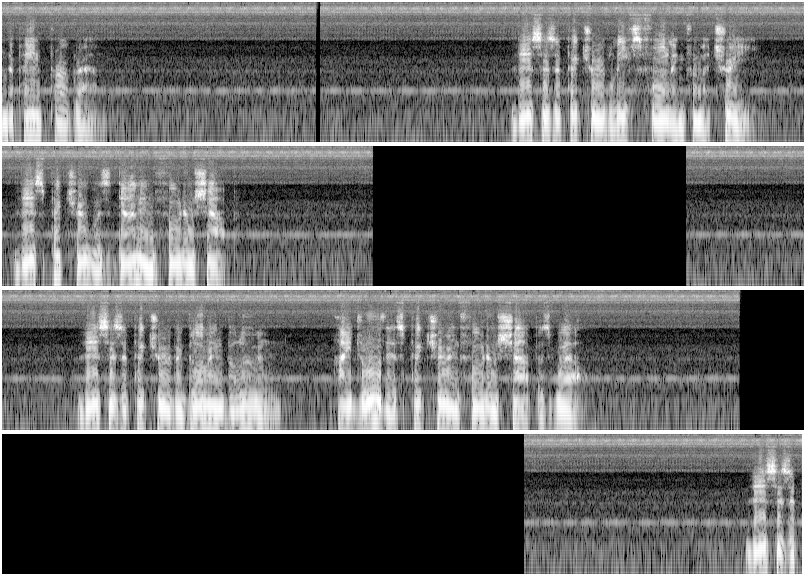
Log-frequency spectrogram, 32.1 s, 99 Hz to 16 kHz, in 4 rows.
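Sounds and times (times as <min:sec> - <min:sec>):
person speaking: 0:00.0 - 0:01.1, 0:05.1 - 0:10.4, 0:16.8 - 0:21.9, 0:31.5 - 0:32.0
background hiss: 0:00.0 - 0:11.7, 0:14.9 - 0:23.4, 0:29.4 - 0:32.0
faint steady hum: 0:00.0 - 0:11.8, 0:14.9 - 0:23.4, 0:29.3 - 0:32.0.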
